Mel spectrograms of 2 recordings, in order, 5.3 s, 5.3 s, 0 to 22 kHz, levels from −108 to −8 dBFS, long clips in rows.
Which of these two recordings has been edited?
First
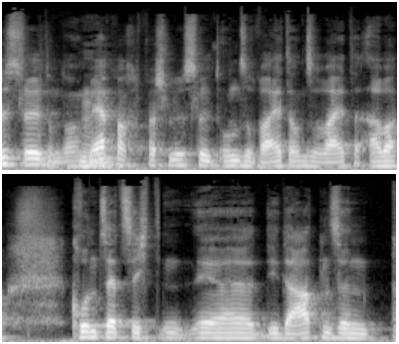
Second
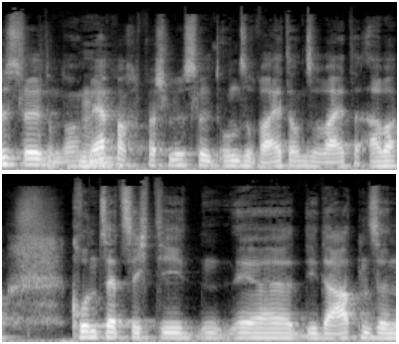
first; 1 cut; at 3.7 s

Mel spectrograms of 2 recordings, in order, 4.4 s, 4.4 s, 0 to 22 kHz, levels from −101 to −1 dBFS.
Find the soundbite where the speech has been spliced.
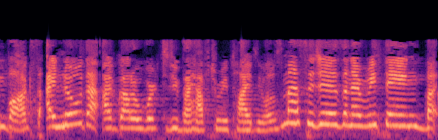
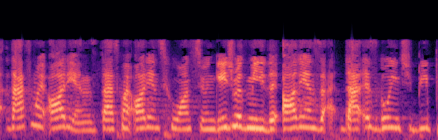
first; 3 cuts; at 1.3 s, 1.8 s, 2.6 s

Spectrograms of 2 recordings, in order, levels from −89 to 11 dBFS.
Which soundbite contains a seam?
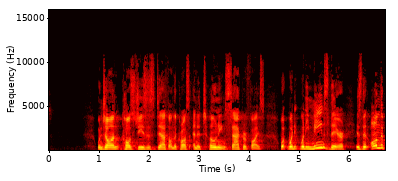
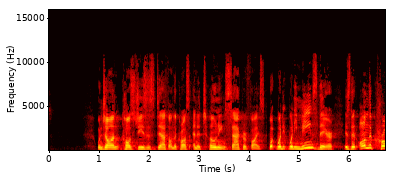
second; 1 cut; at 4.3 s

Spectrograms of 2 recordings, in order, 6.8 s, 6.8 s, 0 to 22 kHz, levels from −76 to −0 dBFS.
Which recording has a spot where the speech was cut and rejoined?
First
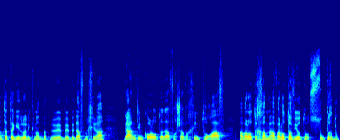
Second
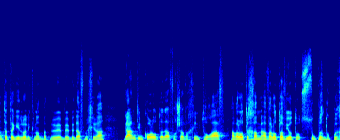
second; 1 cut; at 4.6 s

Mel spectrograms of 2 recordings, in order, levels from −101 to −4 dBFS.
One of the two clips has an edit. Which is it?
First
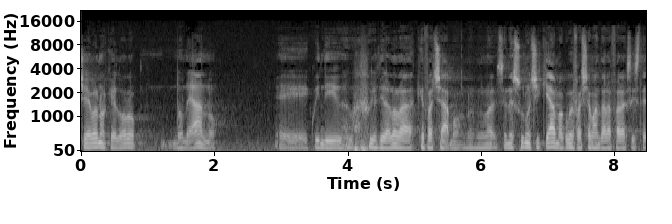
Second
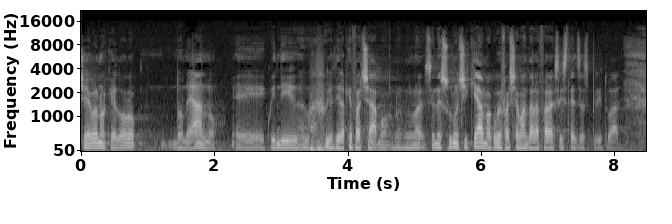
second; 2 cuts; at 2.1 s, 3.9 s

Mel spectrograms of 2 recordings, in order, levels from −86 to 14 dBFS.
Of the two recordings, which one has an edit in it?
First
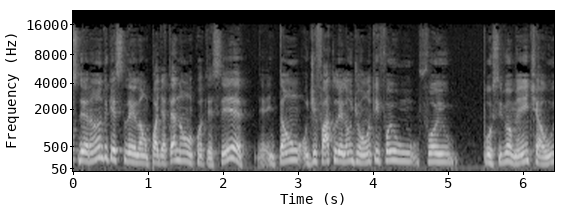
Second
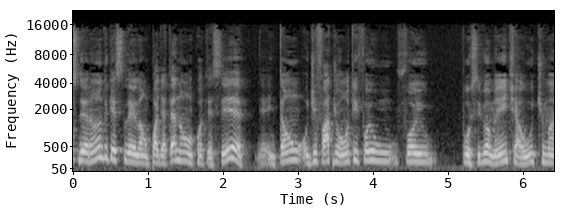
second; 1 cut; at 3.5 s

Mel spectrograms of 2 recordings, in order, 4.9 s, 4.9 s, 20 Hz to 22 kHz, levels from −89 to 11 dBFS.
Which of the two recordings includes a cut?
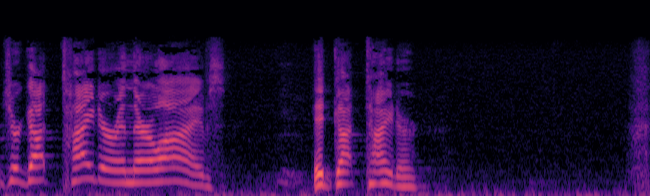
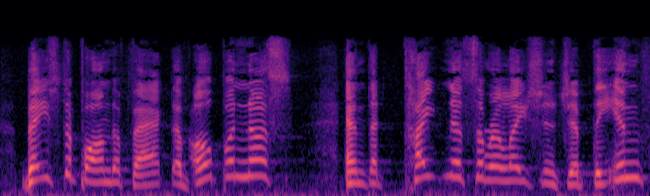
second; 2 cuts; at 1.4 s, 3.6 s

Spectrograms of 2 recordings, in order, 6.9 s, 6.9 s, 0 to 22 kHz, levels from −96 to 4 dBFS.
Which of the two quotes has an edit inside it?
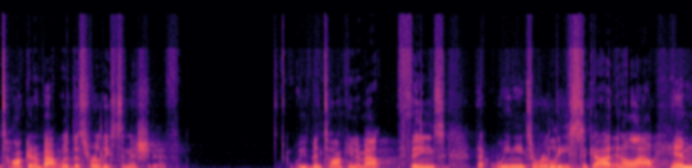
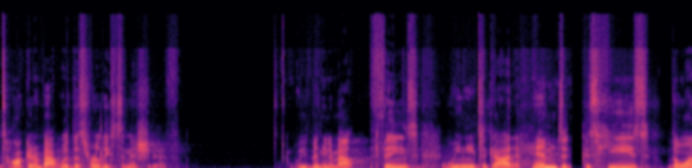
second; 5 cuts; at 3.2 s, 4.4 s, 4.8 s, 5.2 s, 5.7 s

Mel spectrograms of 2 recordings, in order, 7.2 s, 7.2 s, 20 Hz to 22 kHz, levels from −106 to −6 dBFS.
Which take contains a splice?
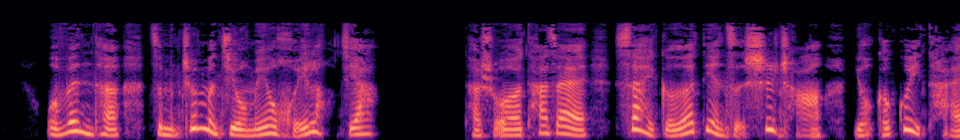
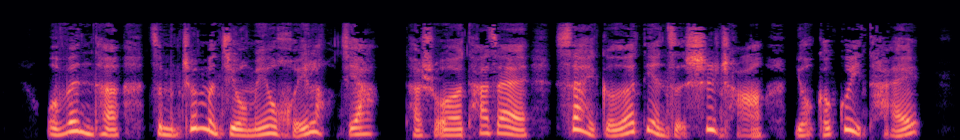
second; 1 cut; at 2.9 s

